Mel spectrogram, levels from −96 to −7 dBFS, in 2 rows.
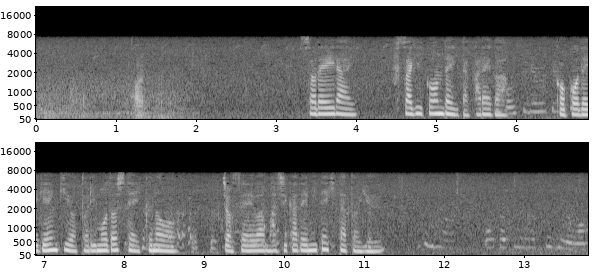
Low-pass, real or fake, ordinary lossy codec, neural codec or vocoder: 7.2 kHz; real; none; none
